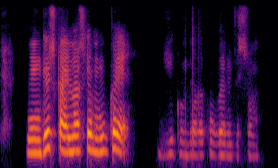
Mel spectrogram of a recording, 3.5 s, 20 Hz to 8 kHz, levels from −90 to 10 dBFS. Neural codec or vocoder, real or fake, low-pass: codec, 16 kHz, 2 kbps, FreqCodec, smaller model; fake; 7.2 kHz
